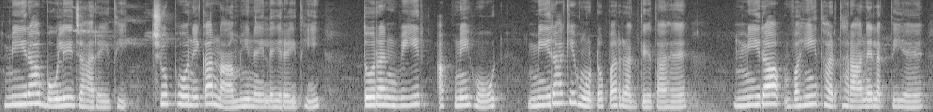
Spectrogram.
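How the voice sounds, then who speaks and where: Slow, steady female storyteller. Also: mid-range voice. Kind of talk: audio story narration.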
